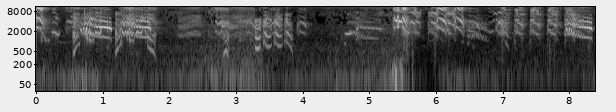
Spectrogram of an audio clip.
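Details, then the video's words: Parrot giving rapid strings of shrill squawks and downward-curving whistles in clustered bursts, with a quieter patch midway before the loud calling resumes. "Parrot Sounds"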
